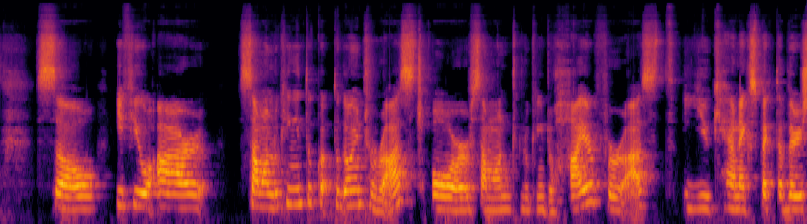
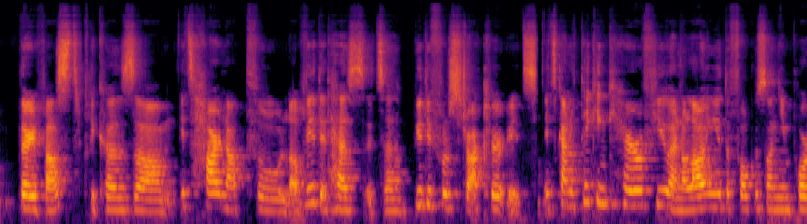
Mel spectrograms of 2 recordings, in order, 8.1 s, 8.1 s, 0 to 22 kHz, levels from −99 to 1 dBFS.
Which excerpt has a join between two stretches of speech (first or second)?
second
